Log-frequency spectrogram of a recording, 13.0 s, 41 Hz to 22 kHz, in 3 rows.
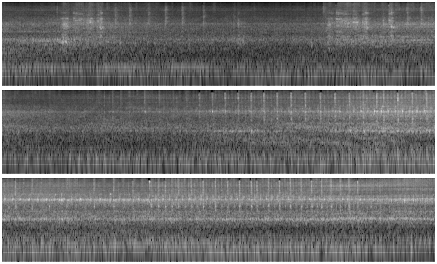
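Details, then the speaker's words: Yamaha Mio Soul GT 125 scooter after replacing cylinder block and piston for heavy oil smoke: idles evenly then rises with throttle, no rattles or knocks, no longer smoking; running smooth. "Oke teman-teman motor pun sudah nyala sudah tidak ngebul lagi dan suaranya pun sudah halus ya teman-teman"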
